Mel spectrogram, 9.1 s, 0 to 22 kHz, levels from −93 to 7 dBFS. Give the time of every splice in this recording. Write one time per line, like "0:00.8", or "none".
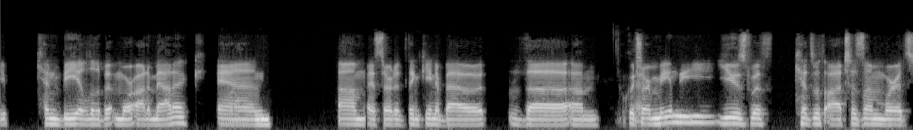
0:03.6
0:06.0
